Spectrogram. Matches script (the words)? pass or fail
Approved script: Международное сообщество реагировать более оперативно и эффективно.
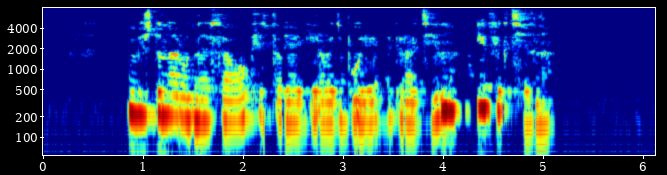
pass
